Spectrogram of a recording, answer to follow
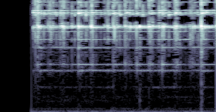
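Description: Bells jingling in a rapid, even shake, starting a moment in: a holiday intro sting.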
